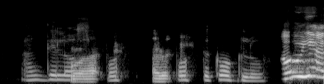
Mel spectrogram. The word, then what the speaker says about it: Postecoglou: Postecoglou. Oh, yeah, it's a hard G in Greek, isn't it? Yeah, I'm Greek. Angelos Postecoglou. Actually, the P is pronounced as a B, so it's Postecoglou.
